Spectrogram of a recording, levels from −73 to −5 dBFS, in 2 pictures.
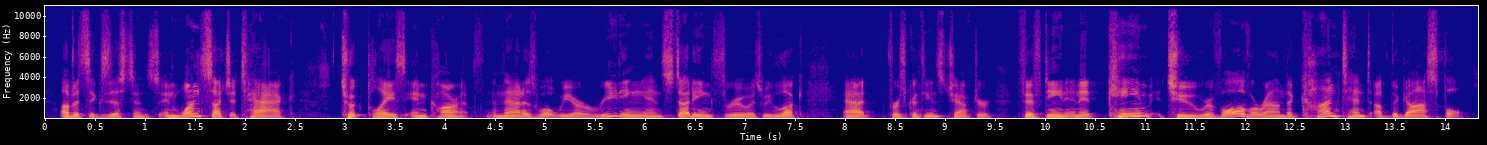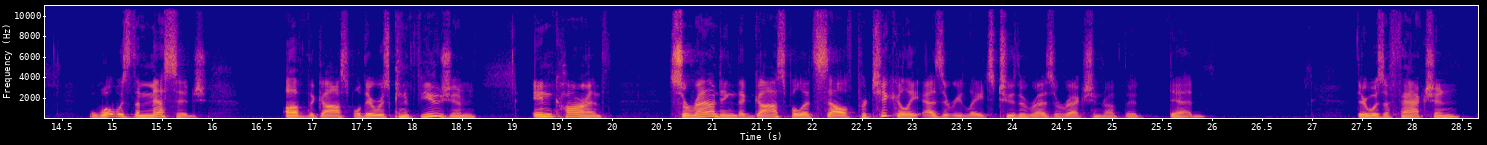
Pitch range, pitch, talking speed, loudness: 125-155 Hz, 135 Hz, 145 wpm, -26 LUFS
